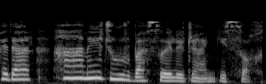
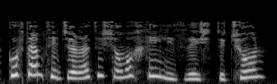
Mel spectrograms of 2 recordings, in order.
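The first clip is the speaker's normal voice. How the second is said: put-on higher child's voice, insistent; boy repeating; 8 semitones higher, 4 dB louder than usual. A narrator's reading. Tistou repeating his complaint to Tronadis, high and insistent. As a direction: say it again, plainly defiant.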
